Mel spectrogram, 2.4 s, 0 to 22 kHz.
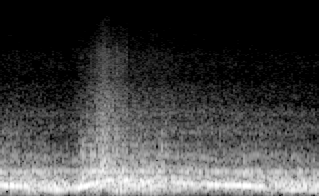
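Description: Chevrolet Corvette C7's 6.2-litre V8 revved in park. The revs dip, climb again about half a second in, then slowly fall back.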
